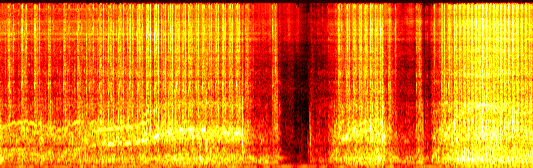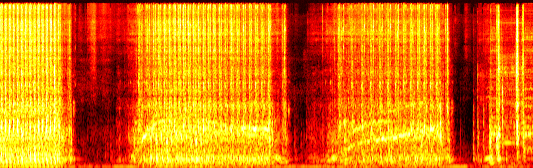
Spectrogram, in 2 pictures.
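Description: A sewing machine stitches a quarter-inch seam in several steady runs that whir loudly. Short pauses separate the runs, and the motor changes pitch as it speeds up and slows down.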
